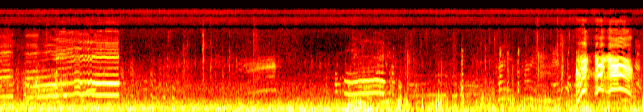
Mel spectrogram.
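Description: A rooster crowing in one long call of about two seconds, starting about half a second in, with hens clucking around it. Further loud calls follow around seven seconds in and again near the end.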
